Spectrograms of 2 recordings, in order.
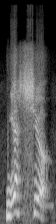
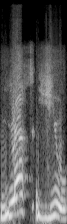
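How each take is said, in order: First: The s and y merge into sh. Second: The s and y are said separately. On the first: "Yes you becomes the yes sure" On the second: "What do we say?"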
